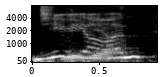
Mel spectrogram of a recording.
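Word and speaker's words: Givionne: Jordan Jr. I learned the proper pronunciation is, oh, you're going to have to say it again. Giovanni? – Giovanni. It's government.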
